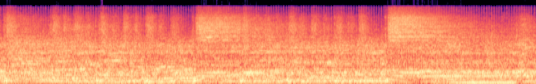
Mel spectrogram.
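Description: Rock band playing live and very loud, drums and guitars close to the microphone.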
